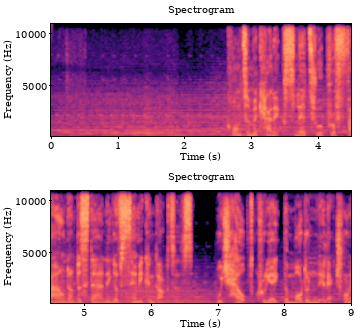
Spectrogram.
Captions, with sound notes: - [Voiceover] Quantum mechanics led to a profound understanding of semiconductors, which helped create the modern electronic age.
